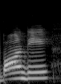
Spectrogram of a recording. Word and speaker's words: Bondi: The order directs the Federal Trade Commission or the FTC to work with Attorney General Pam Bondi uh or Bundy I think is how it's pronounced to ensure competition laws are enforced in the concert and entertainment industry.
